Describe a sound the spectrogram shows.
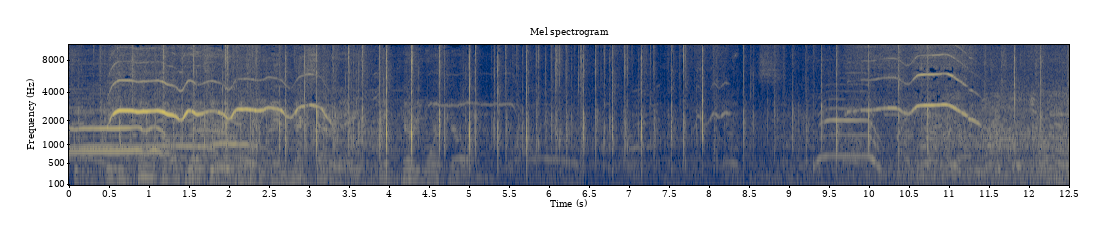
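A group of young men shout and cheer excitedly outdoors.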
